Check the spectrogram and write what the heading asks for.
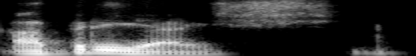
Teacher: la fuerza de la pronunciación ya no recae sobre la vocal abierta, sino sobre una de las 2 cerradas que están fuera, ¿no?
